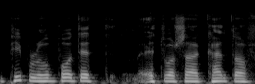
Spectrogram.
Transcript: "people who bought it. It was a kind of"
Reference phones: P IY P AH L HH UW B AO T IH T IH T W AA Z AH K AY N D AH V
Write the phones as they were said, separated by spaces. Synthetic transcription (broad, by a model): P IY P L HH UW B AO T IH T IH T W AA S AH K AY N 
